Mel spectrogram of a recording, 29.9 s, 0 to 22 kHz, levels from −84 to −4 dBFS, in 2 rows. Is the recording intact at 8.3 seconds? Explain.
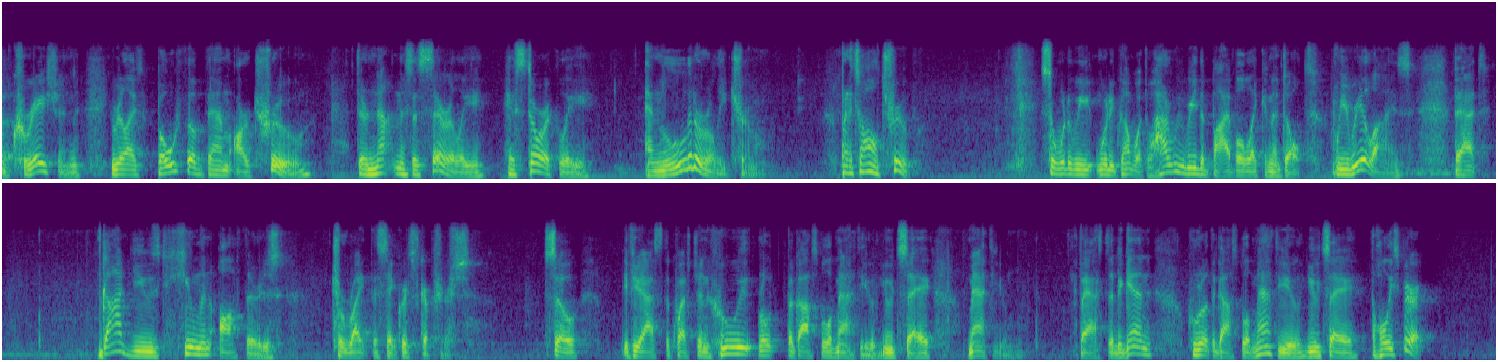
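No. At 8.3 seconds, as throughout the clip, there is gain pumping, a gain swing of around 20 dB. The likely cause is gain set far too high, with a fast limiter clamping every peak and squashing the dynamics.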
